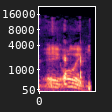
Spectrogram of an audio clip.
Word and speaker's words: aioli: Aioli. – Aioli.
